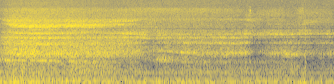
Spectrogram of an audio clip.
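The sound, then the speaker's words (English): A steady exhale through the mouth during a guided breathing exercise: a soft, airy breath that runs unbroken through the whole clip, with no talking. “Everyone at home, breathe along with us. Breathe out through your mouth.”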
